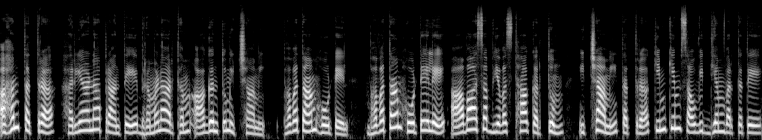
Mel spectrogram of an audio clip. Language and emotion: Sanskrit, neutral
